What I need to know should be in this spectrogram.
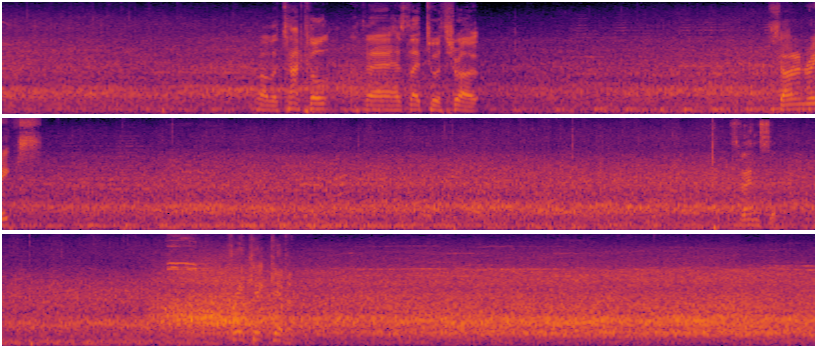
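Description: A stadium crowd roars and swells to a loud cheer.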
